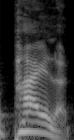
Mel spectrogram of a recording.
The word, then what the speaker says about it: pilot: Il écrit P-I-L-O-T. Alors, il s'est prononcé I dans le cas. Alors, et puis, dans le mot pilot là, tout, après accent tombé sur le premier syllabe là.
